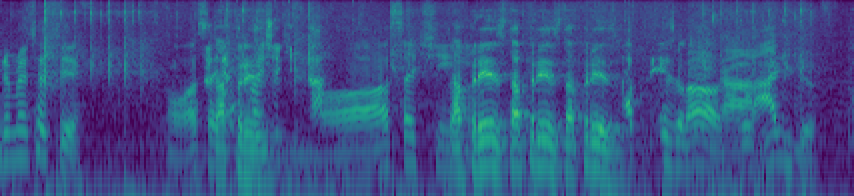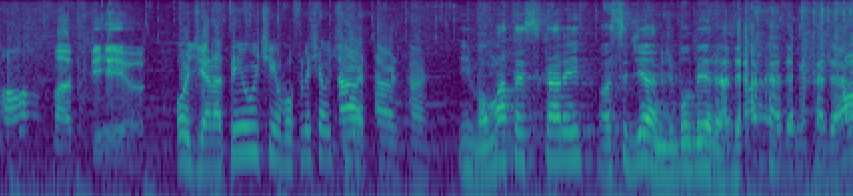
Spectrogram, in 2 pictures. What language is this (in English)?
Portuguese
